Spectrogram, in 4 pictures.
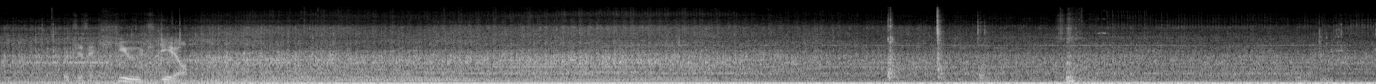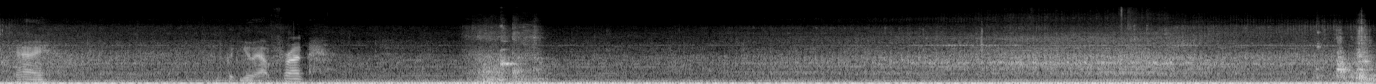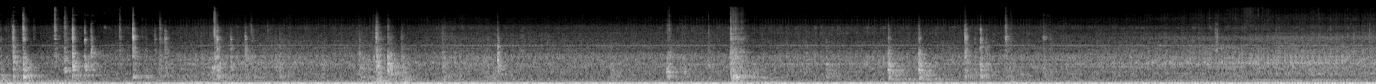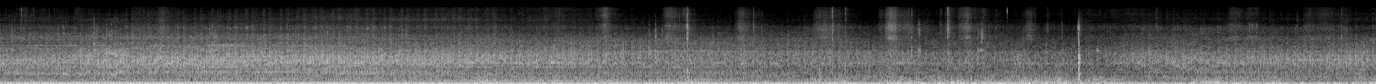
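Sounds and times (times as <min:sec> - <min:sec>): vehicle engine idling: 0:00.0 - 0:55.0
knocks and clatters: 0:26.9 - 0:30.4, 0:31.1 - 0:32.7, 0:34.2 - 0:38.1.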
